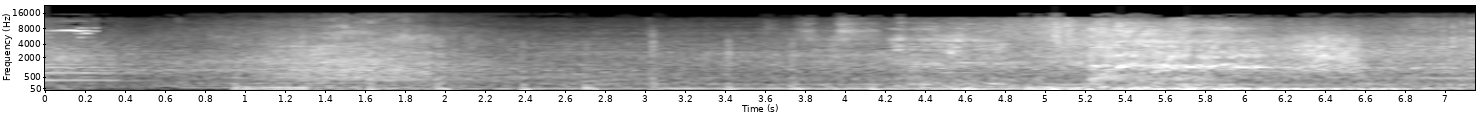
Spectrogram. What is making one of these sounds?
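A bus engine rumbles close by.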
